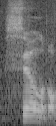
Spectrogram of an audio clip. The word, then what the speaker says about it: syllable: do you produce stress when i say syllable syllable the first one is stressed syllable what else do you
